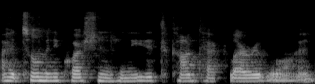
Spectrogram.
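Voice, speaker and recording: Vocal fry runs through this woman's American accent. She keeps a moderate pace and a flat, monotone intonation. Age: 60s. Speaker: Air Force veteran. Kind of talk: testimony.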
